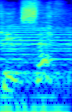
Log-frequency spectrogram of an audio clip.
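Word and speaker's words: Cait Sith: Please tell me he pronounces his name. Kate Sith, fortune teller. Kate Sith!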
